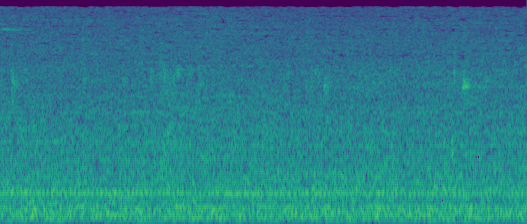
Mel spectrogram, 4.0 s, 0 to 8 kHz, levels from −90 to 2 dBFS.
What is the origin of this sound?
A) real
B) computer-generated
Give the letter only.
A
